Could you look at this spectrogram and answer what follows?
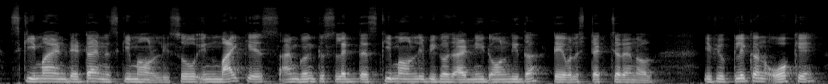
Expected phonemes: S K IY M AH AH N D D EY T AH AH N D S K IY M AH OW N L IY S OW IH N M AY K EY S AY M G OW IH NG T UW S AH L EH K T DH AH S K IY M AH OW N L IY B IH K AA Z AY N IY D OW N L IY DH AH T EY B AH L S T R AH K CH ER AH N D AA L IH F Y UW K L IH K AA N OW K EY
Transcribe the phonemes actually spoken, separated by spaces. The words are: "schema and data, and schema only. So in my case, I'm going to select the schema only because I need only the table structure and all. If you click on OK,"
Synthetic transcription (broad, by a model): S K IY M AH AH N D D EY T AH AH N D S K IY M AH OW N L IY S OW IH N M AY K EY S AY M G OW IH NG T UW S AH L EH K T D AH S K IY M AH OW N L IY B IH K AA Z AY N IY D OW N L IY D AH T EY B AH L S T EH K CH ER AH N D AA L IH F Y UW K L IH K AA N OW K EY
